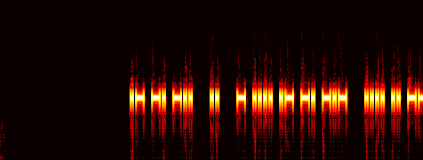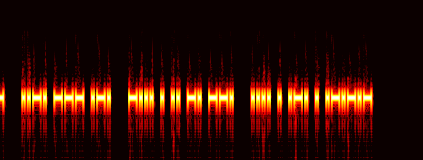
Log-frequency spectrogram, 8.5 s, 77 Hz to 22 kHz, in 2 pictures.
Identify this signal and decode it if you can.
Morse code, heard as a keyed tone, about 46 wpm, 700 Hz. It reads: AND I THANK HIM FOR BEING HERE.
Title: Sentences from Top 1000 Words - Review Part 3 - 45wpm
